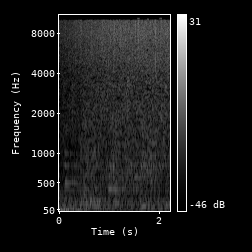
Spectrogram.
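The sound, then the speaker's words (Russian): Steady warm rain, bright and ringing, falls in a continuous dense patter of drops with no distinct pauses or voices. “А тут дождик начался. Звонкий такой дождик, веселый, теплый-притеплый.”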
